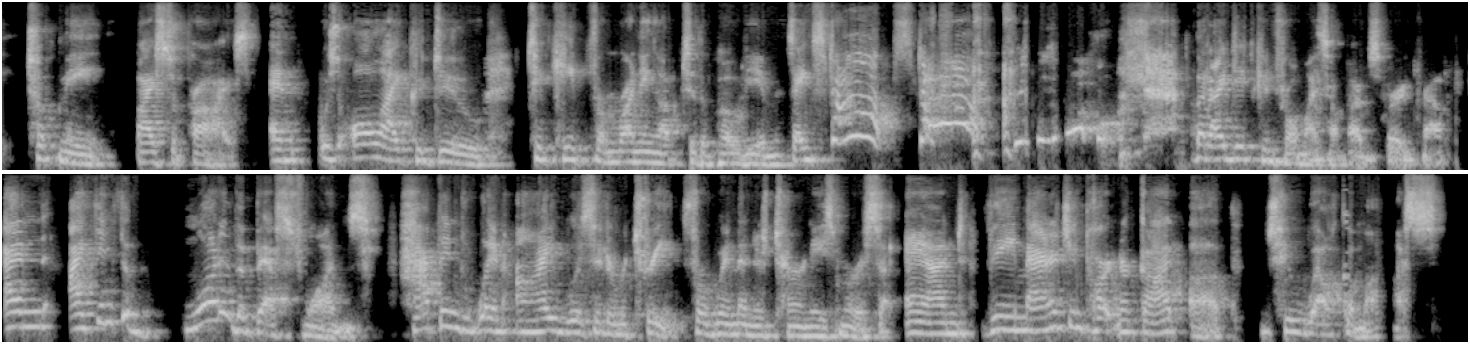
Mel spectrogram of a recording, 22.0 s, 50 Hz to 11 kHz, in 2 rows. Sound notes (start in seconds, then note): 7.3 both laugh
